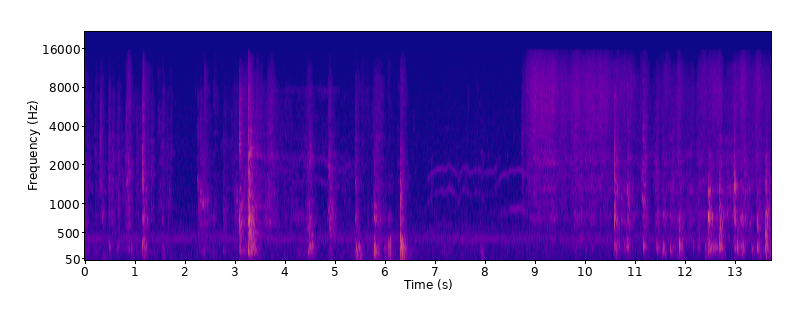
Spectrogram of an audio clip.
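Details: Weak, underweight newborn female kitten, lethargic after losing weight, being fed and warmed by hand indoors; a quick run of five or six short, soft arched mews midway, surrounded by handling clicks and rustling, then a broadband hiss of noise.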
